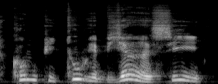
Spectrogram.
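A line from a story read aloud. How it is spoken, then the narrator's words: Exclamation. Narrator (French): s'écria Catherine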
